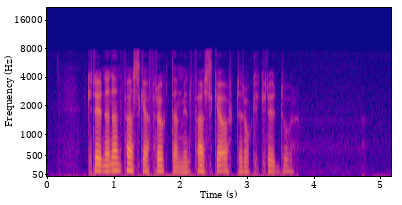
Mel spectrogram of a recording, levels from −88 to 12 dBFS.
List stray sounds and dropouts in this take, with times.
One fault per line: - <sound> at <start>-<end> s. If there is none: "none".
none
